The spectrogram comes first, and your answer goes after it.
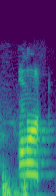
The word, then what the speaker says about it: art: body parts the hearts you need to remove the H you cannot pronounce a vowel at the beginning with an H at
